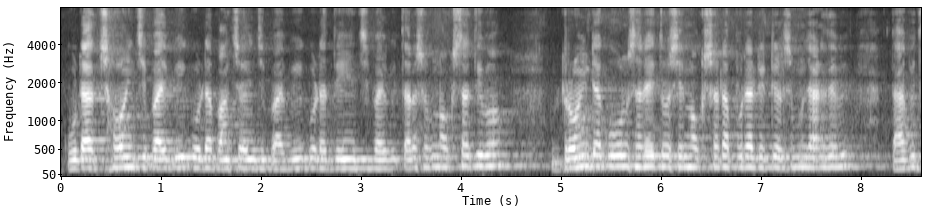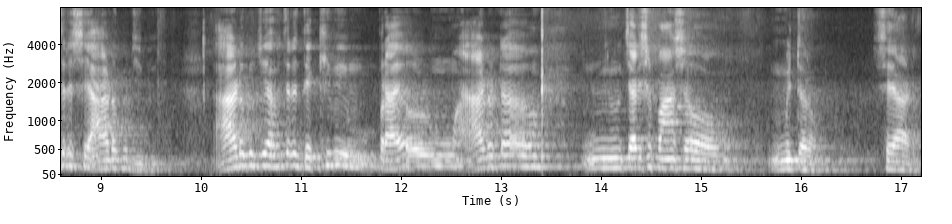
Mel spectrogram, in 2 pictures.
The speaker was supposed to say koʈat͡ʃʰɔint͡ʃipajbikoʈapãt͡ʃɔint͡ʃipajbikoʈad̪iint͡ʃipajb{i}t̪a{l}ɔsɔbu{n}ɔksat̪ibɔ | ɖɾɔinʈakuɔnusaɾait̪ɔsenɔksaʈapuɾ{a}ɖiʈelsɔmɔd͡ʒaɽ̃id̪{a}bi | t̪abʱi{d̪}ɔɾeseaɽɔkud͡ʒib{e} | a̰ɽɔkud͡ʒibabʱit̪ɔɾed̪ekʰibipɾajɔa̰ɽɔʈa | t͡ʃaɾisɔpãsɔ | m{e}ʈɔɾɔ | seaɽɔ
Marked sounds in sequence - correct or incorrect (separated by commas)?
correct, incorrect, correct, correct, incorrect, incorrect, incorrect, incorrect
